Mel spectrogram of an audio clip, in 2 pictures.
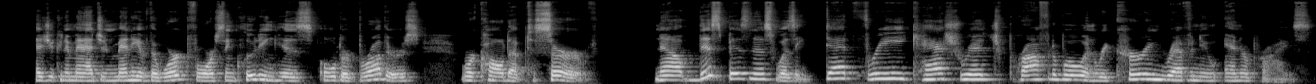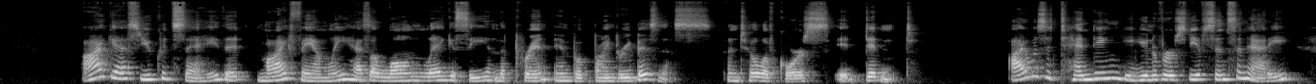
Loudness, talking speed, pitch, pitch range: -16 LUFS, 140 wpm, 195 Hz, 175-230 Hz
